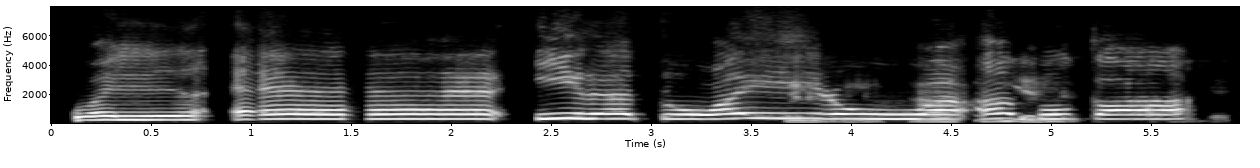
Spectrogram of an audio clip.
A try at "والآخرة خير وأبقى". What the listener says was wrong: இ அல்ல ஆஹிரத்து. திருப்பி பேல ஆஹி. ஹாட சவுண்ட் எடுங்க. உச்சரிங்க. ஹா ஹி. ஹா. இதுல இருக்கிற முக்கியமான விஷயம் என்னடா என்ற சவுண்ட தெளிவா எடுத்து வரணும். அதான் முக்கியம். وَالْآخِرَةُ خَيْرٌ وَأَبْقَى. அதே நேரம் ஹார்ட உச்சரிப்பு வரணும். இ என்று போகக்கூடாது.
